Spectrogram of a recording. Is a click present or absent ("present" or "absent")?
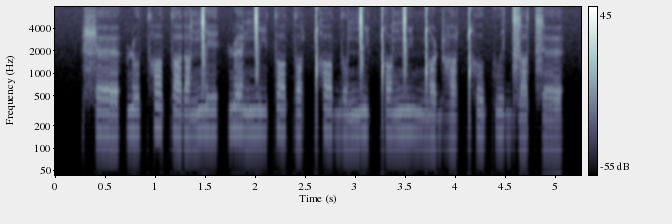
present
